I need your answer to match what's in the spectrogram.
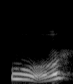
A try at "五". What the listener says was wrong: উ third tone third tone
